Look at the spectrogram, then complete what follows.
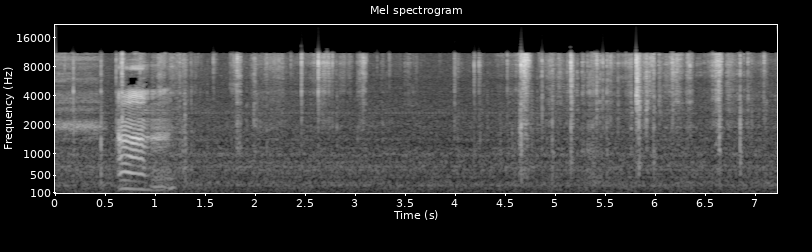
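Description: Small cardboard blind box being opened by hand: scattered clicks, scrapes and rustles as the end flap is pried and the packaging pulled. A brief vocal sound from the person comes about a second in.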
